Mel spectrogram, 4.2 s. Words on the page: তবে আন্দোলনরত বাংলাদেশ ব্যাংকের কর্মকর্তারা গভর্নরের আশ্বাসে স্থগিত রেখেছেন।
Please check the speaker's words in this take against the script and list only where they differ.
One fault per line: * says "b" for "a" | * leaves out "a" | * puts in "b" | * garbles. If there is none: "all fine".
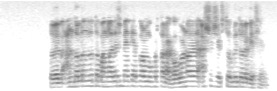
all fine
